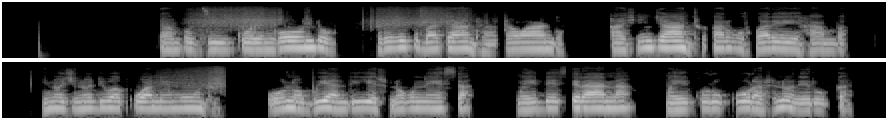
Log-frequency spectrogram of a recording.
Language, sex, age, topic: Ndau, female, 25-35, health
